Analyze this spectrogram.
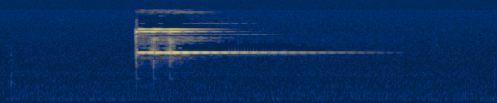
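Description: A smart speaker plays a short high chime.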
